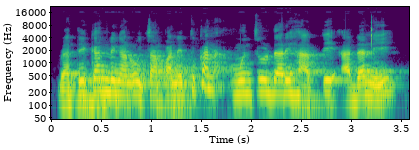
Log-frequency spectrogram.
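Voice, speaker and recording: A male ustadz giving a mosque sermon in a conversational way, calling the men Pak and reciting Arabic texts slowly. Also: highs cut off. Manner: wide swings in pitch and volume.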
